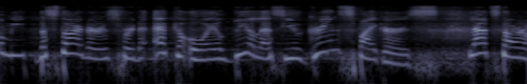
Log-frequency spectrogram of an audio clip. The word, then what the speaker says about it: Eco-Oil: This is the match between the CEU Scorpions and the Eco Oil. That's how you pronounce it, Eco Oil.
